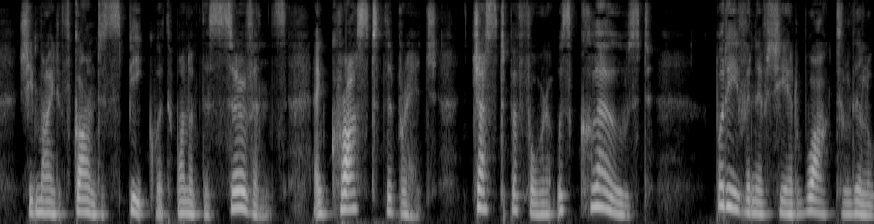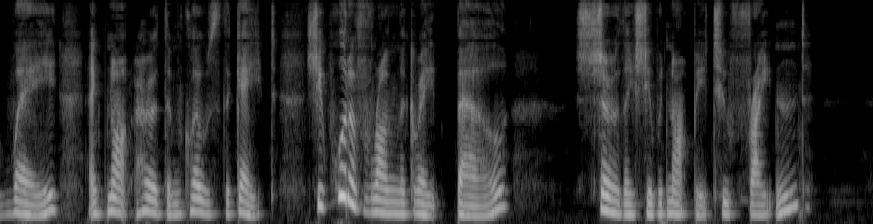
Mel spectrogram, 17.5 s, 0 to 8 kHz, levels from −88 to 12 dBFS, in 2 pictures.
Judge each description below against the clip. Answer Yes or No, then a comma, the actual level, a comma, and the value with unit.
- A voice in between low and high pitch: Yes, medium, 155 Hz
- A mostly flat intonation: No, average, 4.2 semitones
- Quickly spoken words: No, average, 170 wpm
